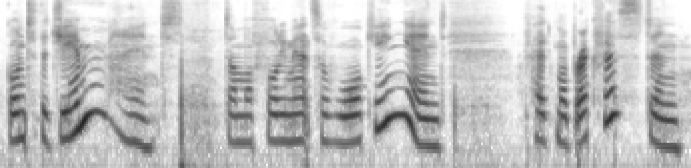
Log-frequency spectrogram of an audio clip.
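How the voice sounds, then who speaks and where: A woman chatting in a relaxed, rambling way while she stitches for her craft vlog. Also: mid-range voice, a little slow, a little hiss or hum. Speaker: craft vlogger. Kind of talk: casual chat while stitching.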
